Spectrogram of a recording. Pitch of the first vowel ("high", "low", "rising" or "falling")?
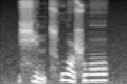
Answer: low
